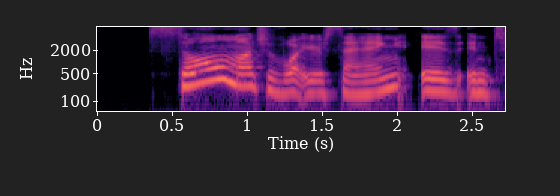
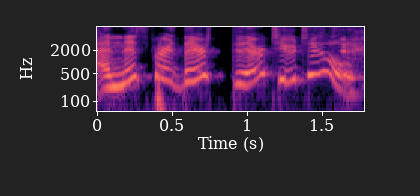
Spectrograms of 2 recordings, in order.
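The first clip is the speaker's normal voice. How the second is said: excited insistence; 10 semitones higher, 4 dB louder than usual. Retold or imitated. Arguing with husband Seth.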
